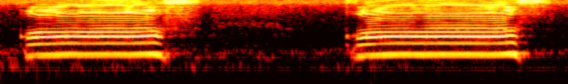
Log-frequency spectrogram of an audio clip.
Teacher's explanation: Ito ay ko. Ko, nasa lalamunan din po, sa baba ng lalamunan.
